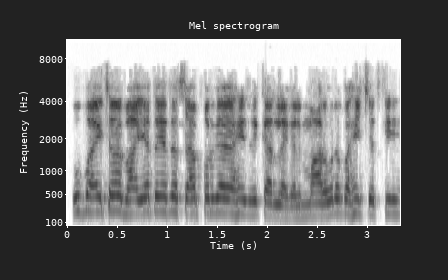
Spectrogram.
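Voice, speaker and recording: A man's voice: high voice, steady tone, fairly quick. A man with a Bihari accent chatting casually and coarsely on a recorded phone call.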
